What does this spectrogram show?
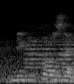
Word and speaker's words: pnictogen: এই গ্রুপের মৌলগুলোকে নিকটোজেন বা লেস রিয়েক্টিভ, যেটার উচ্চারণ হচ্ছে PNICTOGEN, নিকটোজেন বলা হয় গ্রুপ নাম্বার 15 এর মৌলকে।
